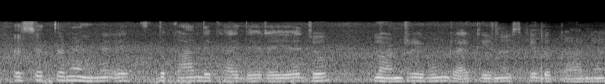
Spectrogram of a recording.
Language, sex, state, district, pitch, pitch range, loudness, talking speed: Hindi, female, Chhattisgarh, Korba, 155 Hz, 145-165 Hz, -16 LUFS, 170 wpm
